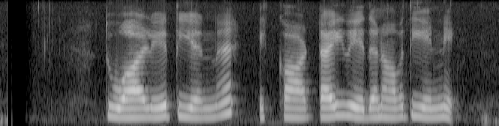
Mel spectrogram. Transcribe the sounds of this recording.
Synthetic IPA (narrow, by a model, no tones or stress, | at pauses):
t̪uʋaːɭeːt̪ijenːə | ekːaːʈːɐiʋeːd̪ənaːʋət̪ijenːe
